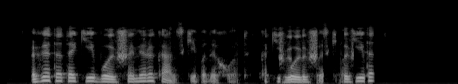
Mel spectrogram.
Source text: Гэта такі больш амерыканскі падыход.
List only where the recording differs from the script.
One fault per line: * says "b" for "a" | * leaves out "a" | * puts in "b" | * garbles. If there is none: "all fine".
* garbles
